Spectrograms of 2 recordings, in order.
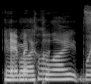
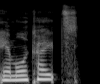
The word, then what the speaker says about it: Amalekites: Amalekites? – Amalekites? – Wait, where? – Verse 29, the Amalekites, I think that's it, Amalekites.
